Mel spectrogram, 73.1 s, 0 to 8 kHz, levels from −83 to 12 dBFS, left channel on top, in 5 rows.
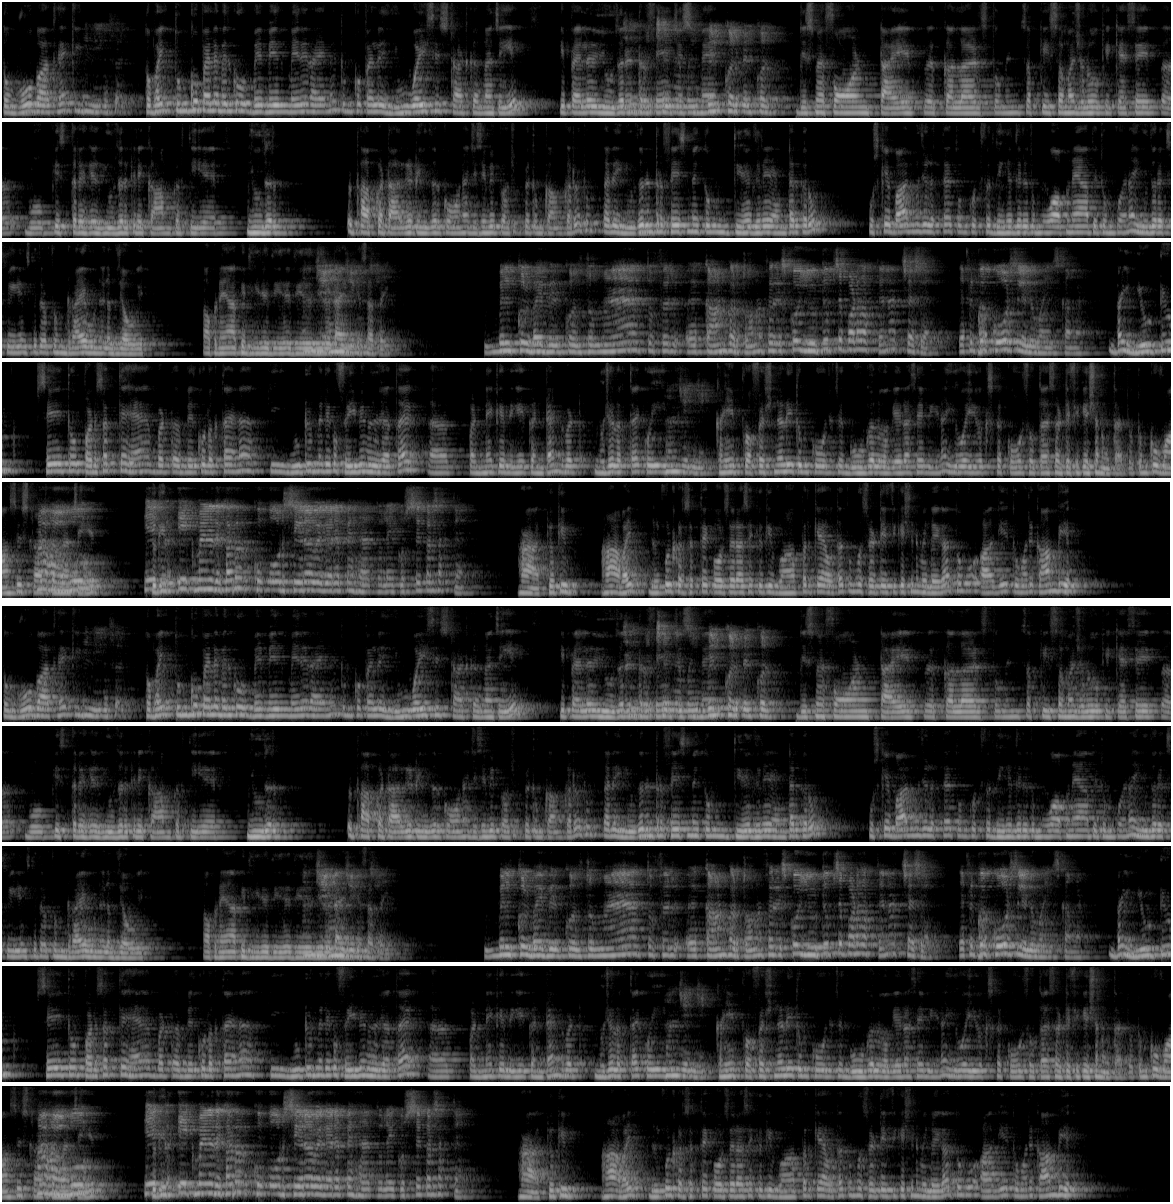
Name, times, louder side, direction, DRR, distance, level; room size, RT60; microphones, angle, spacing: voice 1, 0.0-1.1 1.8-6.5 7.0-8.9 9.9-17.3 17.7-18.1 18.9-24.8 25.4-31.0 31.7-34.1 41.4-41.5 43.1-43.9 44.3-52.2 52.8-59.6 60.3-60.6 64.9-65.6 65.9-71.8, left 1 dB, 25° left, 6 dB, 1.1 m, -29 dB
voice 2, 0.9-1.5 7.8-9.6 33.0-34.0 35.2-40.8 41.2-42.7 52.1-52.7 58.9-59.6 60.2-64.2, right 1 dB, ahead, -2 dB, 1.2 m, -30 dB
11.0 x 9.5 x 9.8 m, 0.85 s
head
